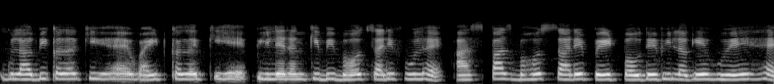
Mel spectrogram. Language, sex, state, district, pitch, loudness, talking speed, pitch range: Hindi, female, Maharashtra, Dhule, 240 Hz, -15 LUFS, 195 wpm, 230-245 Hz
